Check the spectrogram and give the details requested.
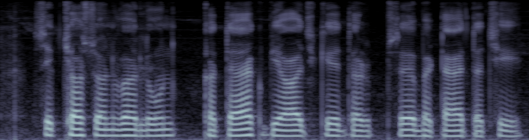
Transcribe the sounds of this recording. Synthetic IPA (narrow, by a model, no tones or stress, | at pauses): ʃɪkt͡ʃʰasənʋəloːn | kɐt̪ɛːkʰbjaːd͡ʒked̪ɐɾbsebʱɐʈaːət̪ət͡ʃʰiː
